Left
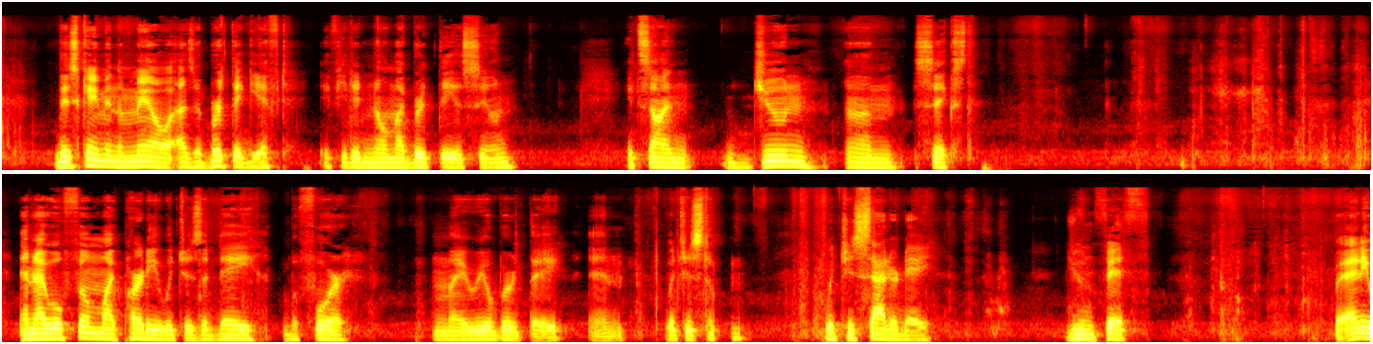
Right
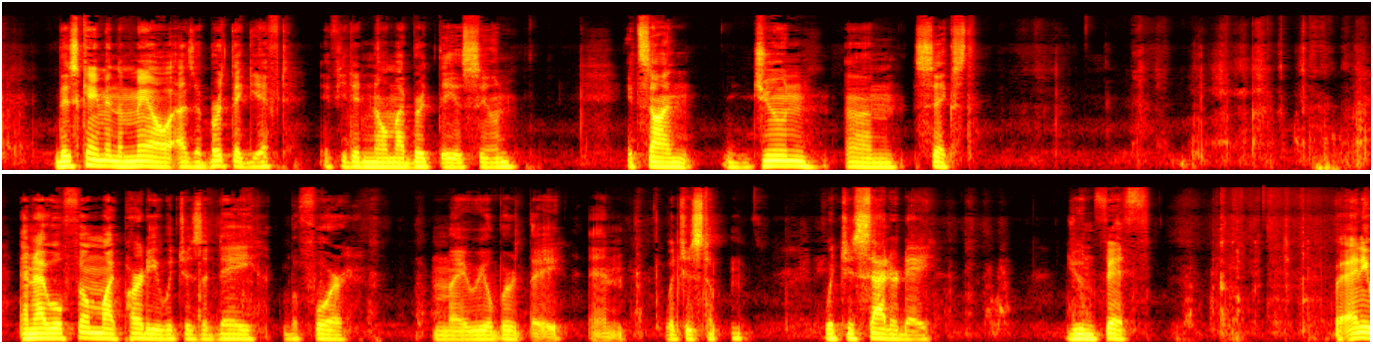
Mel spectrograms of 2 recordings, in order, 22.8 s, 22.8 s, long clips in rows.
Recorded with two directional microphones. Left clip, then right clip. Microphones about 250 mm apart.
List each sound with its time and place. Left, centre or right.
0.0 s speech: centre
9.9 s a sound: centre
11.3 s speech: centre
20.2 s speech: centre
21.6 s a sound: right
22.5 s speech: centre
